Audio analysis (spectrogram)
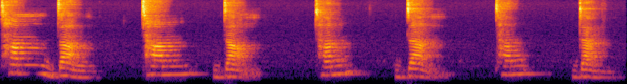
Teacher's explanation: Nhớ âm t bật mạnh và âm d cũng bật mạnh nhưng rung. T không rung, d có rung. Cứ xanh là không rung, unvoiced, và voiced ở bên màu đỏ là có rung.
